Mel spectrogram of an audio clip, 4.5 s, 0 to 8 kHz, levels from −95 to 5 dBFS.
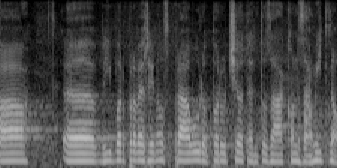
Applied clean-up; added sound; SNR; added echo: none; none; none; none.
